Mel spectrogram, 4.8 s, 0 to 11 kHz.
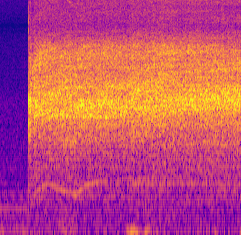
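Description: Angle grinder with a thin 1.6 mm metal-cutting disc cutting into a hard, treated wooden railway sleeper. It is a loud, steady grinding whine that starts abruptly about half a second in.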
